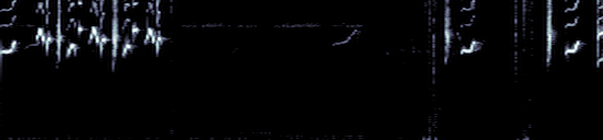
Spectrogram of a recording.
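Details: Brown-throated sunbird (kolibri wulung) recorded as master song for songbirds: a quick burst of high, sharp down-slurred chirps, a silent stretch with a couple of dull knocks, then scattered bright notes.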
